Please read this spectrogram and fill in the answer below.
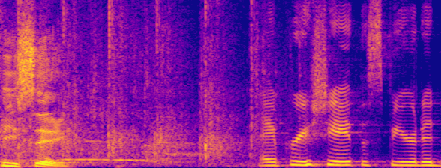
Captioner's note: applause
